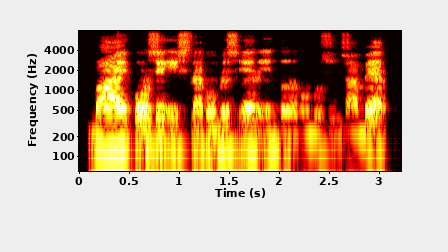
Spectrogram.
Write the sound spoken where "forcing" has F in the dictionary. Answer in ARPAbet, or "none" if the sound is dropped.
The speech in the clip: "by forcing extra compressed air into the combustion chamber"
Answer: P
